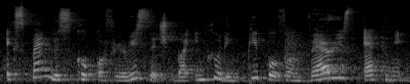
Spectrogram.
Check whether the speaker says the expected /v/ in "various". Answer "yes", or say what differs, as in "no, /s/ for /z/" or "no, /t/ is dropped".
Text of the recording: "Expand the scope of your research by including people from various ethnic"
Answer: yes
